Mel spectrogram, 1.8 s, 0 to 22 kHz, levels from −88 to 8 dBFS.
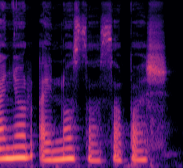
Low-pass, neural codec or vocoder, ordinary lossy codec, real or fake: none; none; none; real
